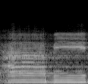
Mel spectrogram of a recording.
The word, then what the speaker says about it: amin: Tapi kalau doa amin ya ini sama, hanya dibaca panjang, paling tidak setidaknya dibaca 2 harokat atau 2 ketukan gitu. Kemudian min juga sama itu, seakan-akan sama jadi bacanya amin ya.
